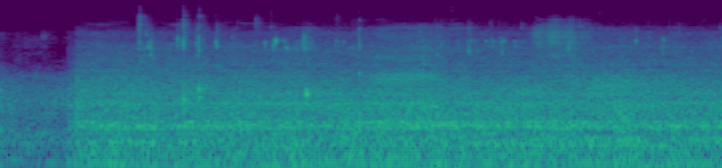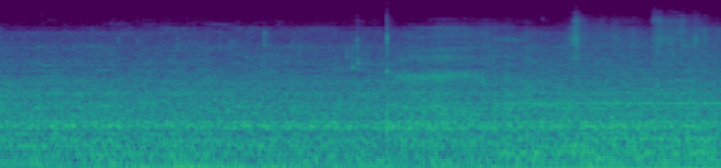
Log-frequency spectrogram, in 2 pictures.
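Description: Thick Bar's Leaks stop-leak liquid pouring steadily from its bottle into a pot of antifreeze, starting about a second in. A low hum grows near the end.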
